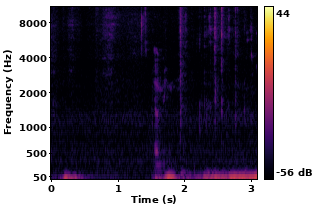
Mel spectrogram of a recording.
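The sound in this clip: Typing on a computer keyboard while playing a video game: faint, quick key clicks over low thumping noise. A short quiet gap comes first, then a denser run of clicks.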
